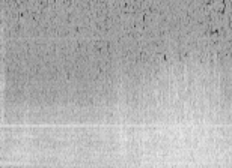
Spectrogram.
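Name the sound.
propeller airplane engine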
